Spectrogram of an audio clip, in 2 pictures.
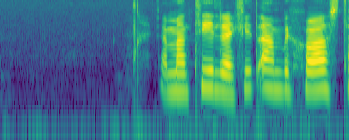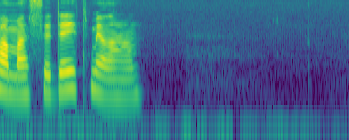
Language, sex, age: Swedish, female, 21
